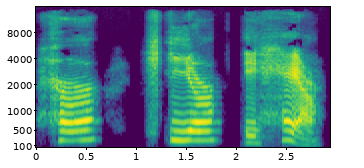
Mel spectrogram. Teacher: Alors tous ces trois mots commencent par la lettre H, donc on exprime bien la lettre H en faisant passer une colonne d'air dans la gorge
